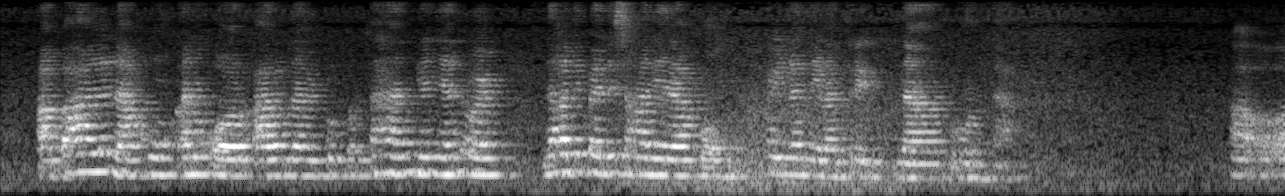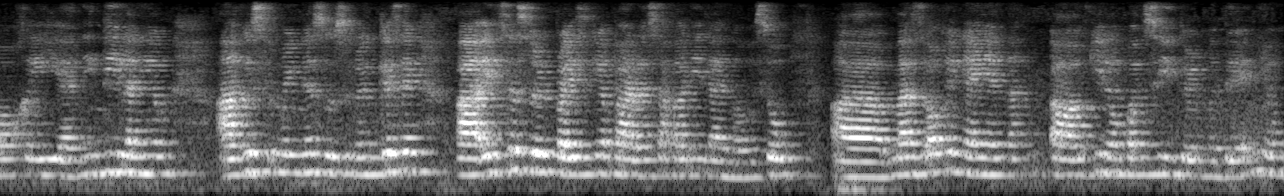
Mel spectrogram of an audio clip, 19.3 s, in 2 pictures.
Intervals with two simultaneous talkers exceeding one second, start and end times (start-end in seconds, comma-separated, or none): none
